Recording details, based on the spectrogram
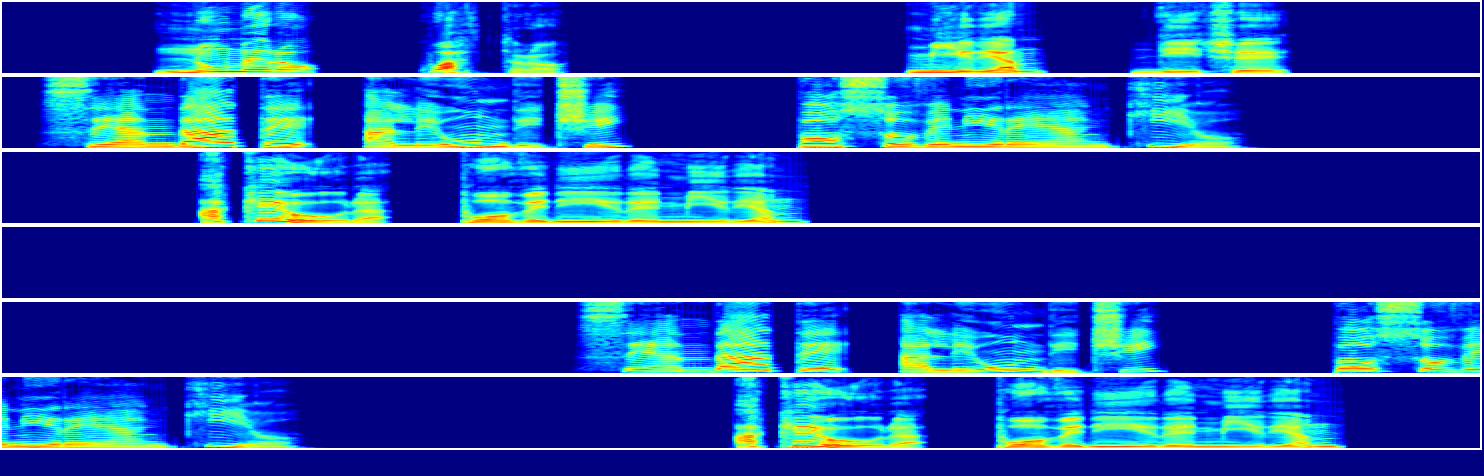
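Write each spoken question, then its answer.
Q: A che ora può venire Miriam?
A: Alle 11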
